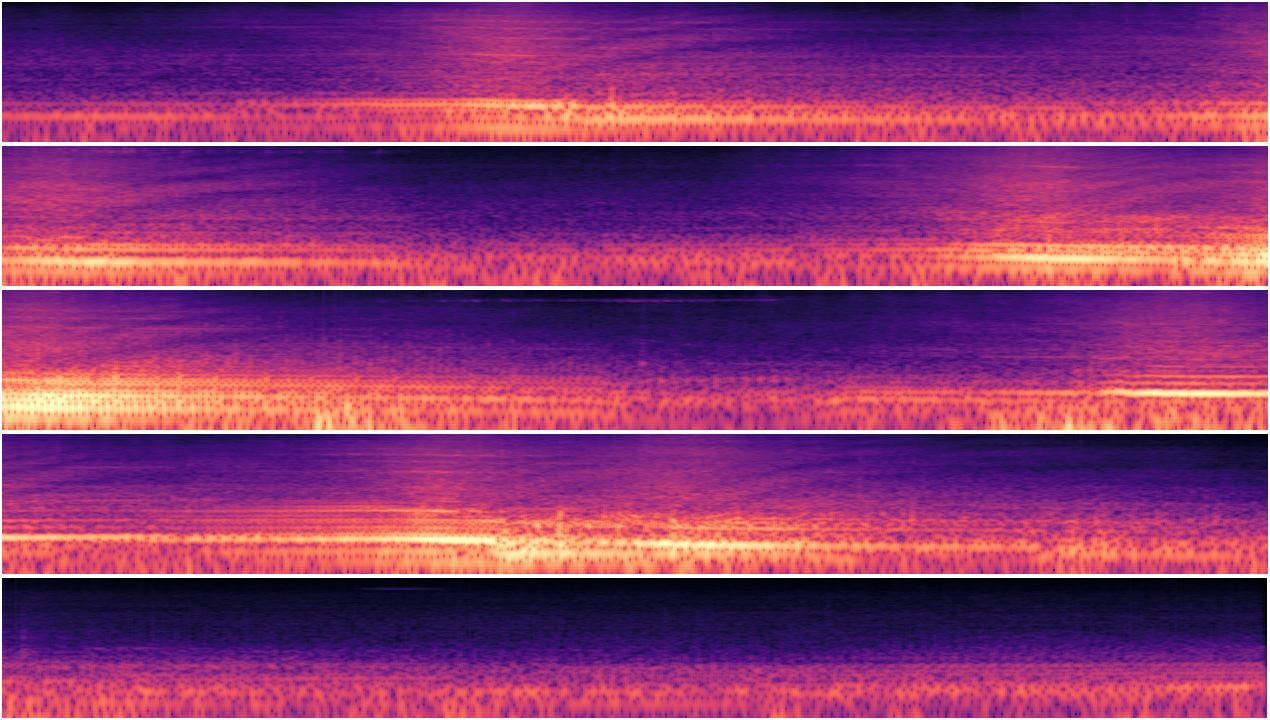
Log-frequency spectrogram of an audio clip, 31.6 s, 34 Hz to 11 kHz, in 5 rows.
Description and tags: Motorcycles passing by recording using a Zoom H2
